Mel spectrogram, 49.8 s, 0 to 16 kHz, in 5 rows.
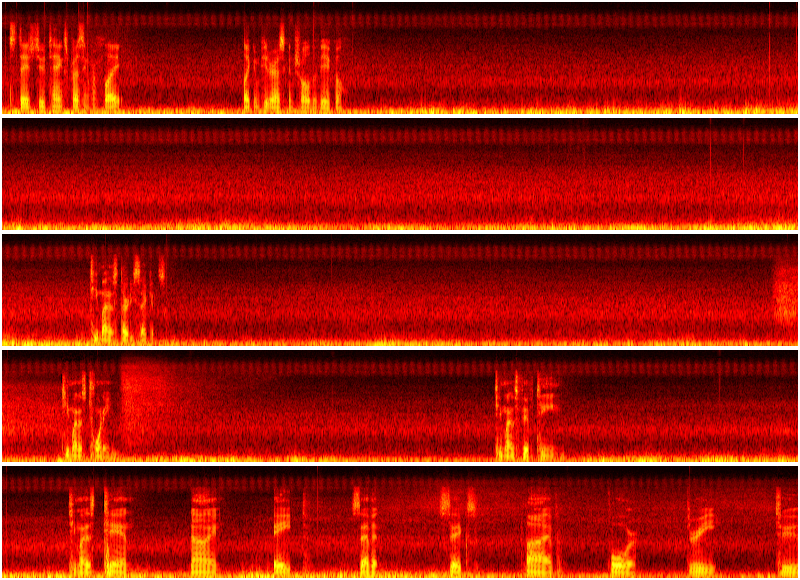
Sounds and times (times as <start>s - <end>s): Speech: 0.0s - 1.6s, 3.0s - 4.4s, 21.0s - 22.0s, 30.6s - 31.4s, 36.0s - 36.9s, 40.6s - 41.5s, 42.2s - 42.6s, 43.2s - 44.6s, 45.3s - 46.8s, 47.4s - 47.8s, 48.4s - 48.8s, 49.5s - 49.7s.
